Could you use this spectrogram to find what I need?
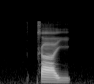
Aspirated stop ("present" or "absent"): absent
